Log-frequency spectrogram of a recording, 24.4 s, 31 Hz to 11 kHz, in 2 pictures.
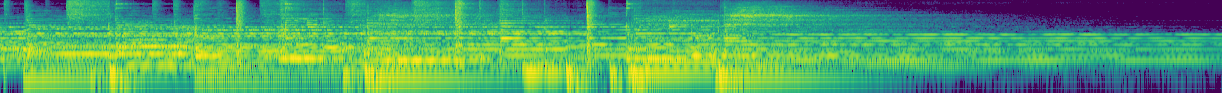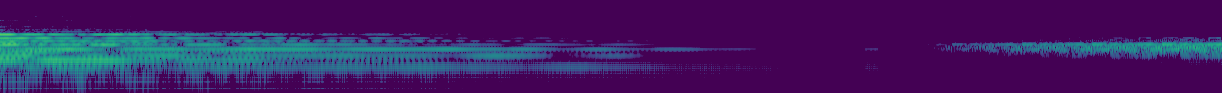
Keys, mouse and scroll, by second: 3.8 space, 3.9 double click, 4.5 space, 5.7 BackSpace, 10.4 typing, 12.5 typing, 15.4 typing, 19.3 alt+scroll up 2, 20.0-21.0 space, 21.6-23.9 space, 24.1 space.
